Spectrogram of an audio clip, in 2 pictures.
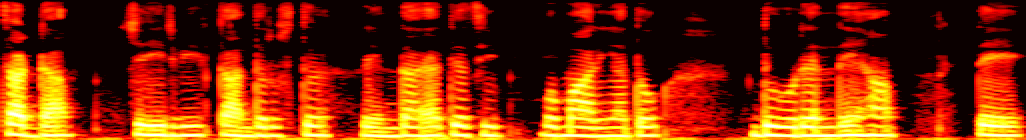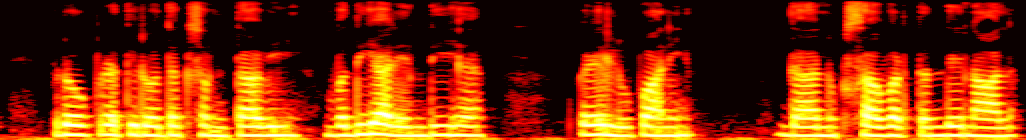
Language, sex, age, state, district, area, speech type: Punjabi, female, 45-60, Punjab, Jalandhar, urban, spontaneous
